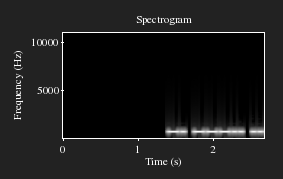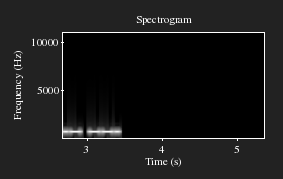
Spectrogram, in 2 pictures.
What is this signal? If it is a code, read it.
Morse code, heard as a keyed tone, about 28 wpm, 700 Hz. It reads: N8VG
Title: USA Call Signs - 4 Characters - Repeated 2x - 28wpm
